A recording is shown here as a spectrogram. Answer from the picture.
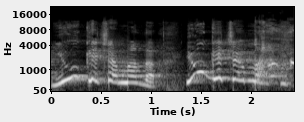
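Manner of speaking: high, playful retold back talk; mock sassy comeback. Siblings joking back at mom, mock sassy. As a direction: throw it back cheekily, pitch climbing.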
